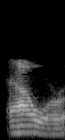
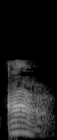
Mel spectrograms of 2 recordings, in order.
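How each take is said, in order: First: It is said with a General American accent. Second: It is said with a Southern Texas accent. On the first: The speaker is trying to blend in. "instead of saying our" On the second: The speaker's native accent slips out. "I said our. It was just a natural reaction"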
